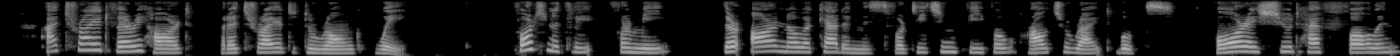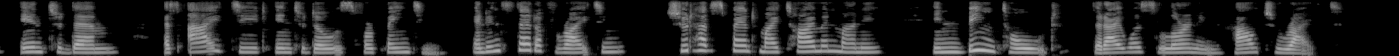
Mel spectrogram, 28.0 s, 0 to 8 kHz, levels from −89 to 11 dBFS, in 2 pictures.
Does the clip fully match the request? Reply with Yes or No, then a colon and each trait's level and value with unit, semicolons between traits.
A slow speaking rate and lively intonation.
No: slow, 125 wpm; average, 3.5 semitones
